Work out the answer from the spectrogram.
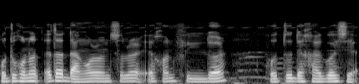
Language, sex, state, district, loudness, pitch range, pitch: Assamese, male, Assam, Sonitpur, -15 LUFS, 135-150 Hz, 140 Hz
